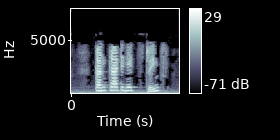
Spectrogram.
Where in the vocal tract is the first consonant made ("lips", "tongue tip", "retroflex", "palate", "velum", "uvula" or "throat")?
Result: velum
